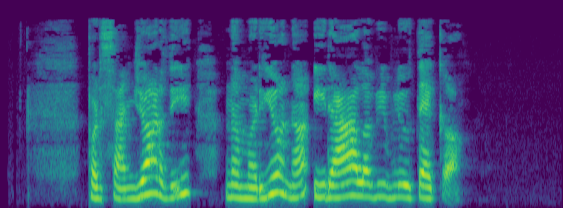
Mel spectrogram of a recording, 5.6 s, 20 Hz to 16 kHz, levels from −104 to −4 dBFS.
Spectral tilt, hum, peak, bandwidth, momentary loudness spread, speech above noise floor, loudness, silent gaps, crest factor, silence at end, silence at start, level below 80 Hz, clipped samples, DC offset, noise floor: -5 dB/octave; none; -6 dBFS; 11.5 kHz; 9 LU; 61 dB; -22 LUFS; none; 18 dB; 1.05 s; 0.9 s; -78 dBFS; under 0.1%; under 0.1%; -83 dBFS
